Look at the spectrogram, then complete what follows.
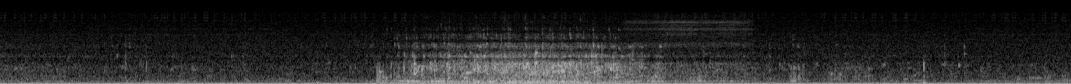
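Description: Scuba diver's exhaled bubbles gurgling past an underwater camera: one rush of bubbles about four seconds in, lasting about three and a half seconds. A steady underwater hiss runs beneath it.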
